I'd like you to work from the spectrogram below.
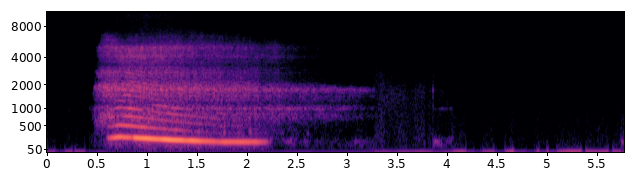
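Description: A deep audible breath during a guided breathing exercise, heard as one long, voiced, sighing breath that drifts lower in pitch over about a second and a half, then trails into near silence with no speech.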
